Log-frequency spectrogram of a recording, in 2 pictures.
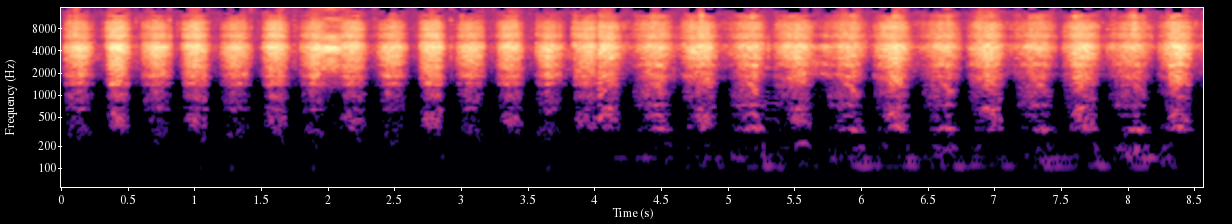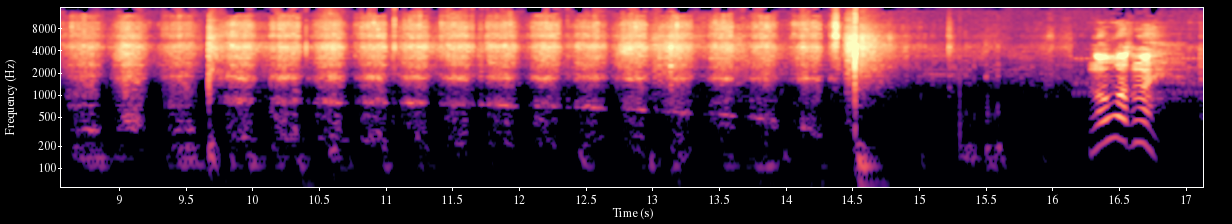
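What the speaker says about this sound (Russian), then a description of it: "Ну вот мы попилили нашей новой пилой" A tourist pocket saw cutting through wood outdoors, loud and close with dozens of rhythmic back-and-forth strokes, ending in a crack as the piece gives way; a voice speaks over the sawing near the end.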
